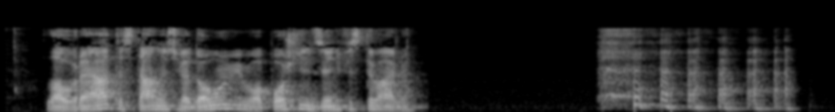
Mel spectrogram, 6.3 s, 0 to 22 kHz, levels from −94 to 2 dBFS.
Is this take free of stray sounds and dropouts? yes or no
no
